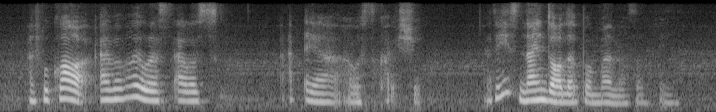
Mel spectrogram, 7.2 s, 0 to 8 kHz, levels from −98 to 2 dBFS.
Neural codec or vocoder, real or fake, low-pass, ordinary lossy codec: codec, 16 kHz in and 24 kHz out, 0.8 kbps, FocalCodec, streaming, 65536 codes; fake; 7.2 kHz; AAC, 48 kbps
